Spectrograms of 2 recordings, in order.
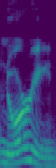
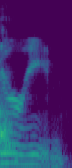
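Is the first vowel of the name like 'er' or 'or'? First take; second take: or; er. First: The first syllable has an 'or' vowel. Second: The first syllable has an 'er' vowel. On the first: The speaker calls it wrong. "it's not Noreen" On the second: The speaker calls it right. "like N-E-R"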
